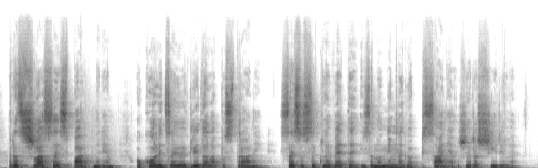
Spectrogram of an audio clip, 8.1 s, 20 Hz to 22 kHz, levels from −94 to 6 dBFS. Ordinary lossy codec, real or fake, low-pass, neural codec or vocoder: none; fake; 19.8 kHz; vocoder, 48 kHz, 128 mel bands, Vocos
